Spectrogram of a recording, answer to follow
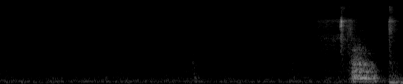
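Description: Near silence for about three seconds; then, near the end, a brief rustle and a sharp click as a paper pattern is slid and settled on needlepoint canvas.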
